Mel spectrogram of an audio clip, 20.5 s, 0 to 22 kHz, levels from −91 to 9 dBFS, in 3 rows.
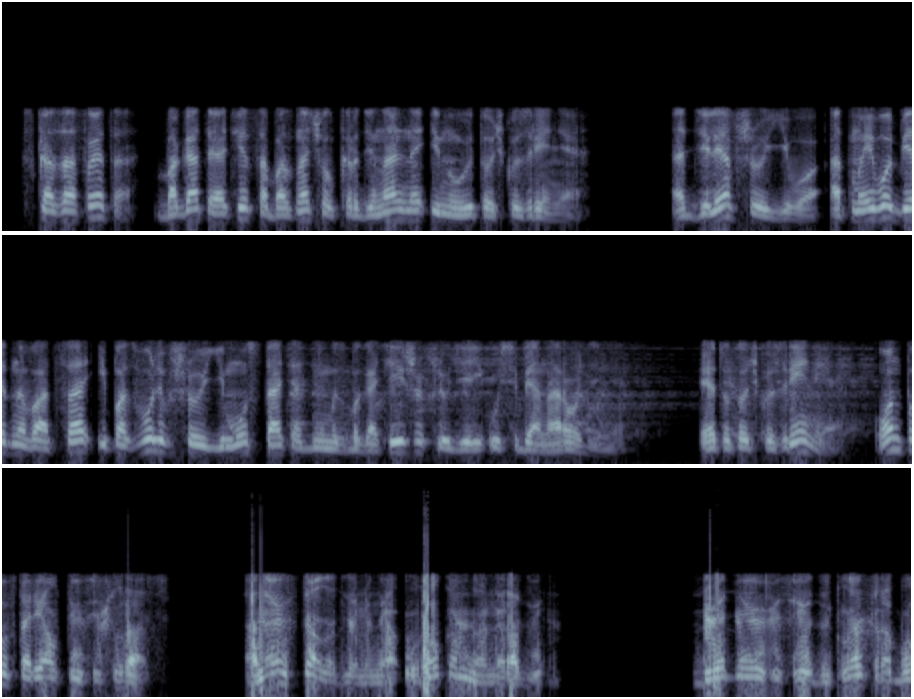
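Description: From 8.84 to 13.42 s, feedback echo between two devices: the speech returns roughly every 150 ms, about 20 dB down, thin and ringing, visible as faint repeated copies trailing each syllable. From 13.92 to 20.45 s, a codec payload misread: the G.726 code words arrive in the wrong bit order, burying the band-limited speech in harsh distortion that shows as dense smear across the telephone band of the spectrogram.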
